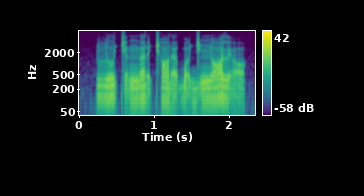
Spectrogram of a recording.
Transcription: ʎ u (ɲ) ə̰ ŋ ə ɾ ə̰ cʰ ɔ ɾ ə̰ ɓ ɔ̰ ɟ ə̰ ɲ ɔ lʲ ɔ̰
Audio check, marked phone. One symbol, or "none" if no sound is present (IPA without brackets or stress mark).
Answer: c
